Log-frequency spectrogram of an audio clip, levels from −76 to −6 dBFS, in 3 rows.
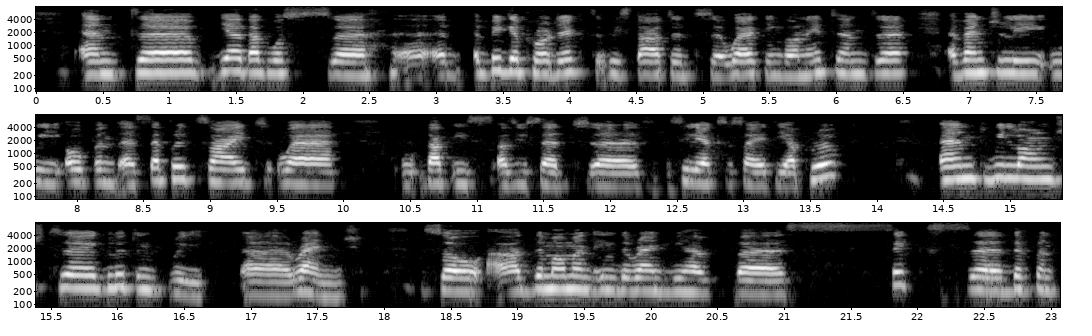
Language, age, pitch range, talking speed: English, 20-39, 195-230 Hz, 140 wpm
